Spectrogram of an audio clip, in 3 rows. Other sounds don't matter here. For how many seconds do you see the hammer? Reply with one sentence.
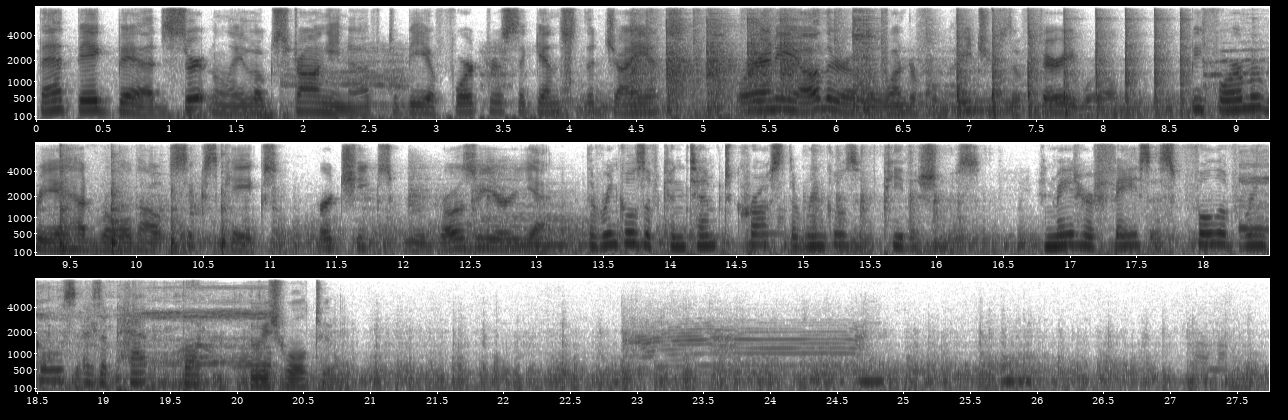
You can hear the hammer for 7 seconds altogether.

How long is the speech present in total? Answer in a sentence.
The speech can be heard for 21 seconds in total.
